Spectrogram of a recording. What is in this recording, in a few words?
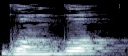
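"gwongwo", Nigerian Pidgin, male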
